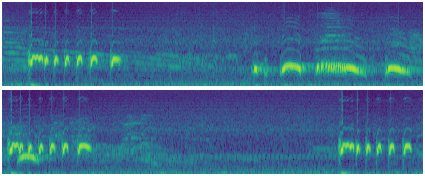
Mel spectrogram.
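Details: Zebra dove of local stock alongside a spotted dove. Three rapid staccato bursts of bright, repeated cooing notes are heard. Deeper, rounded coos come from the spotted dove between them.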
